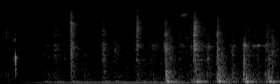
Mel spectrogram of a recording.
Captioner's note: quiet scraping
